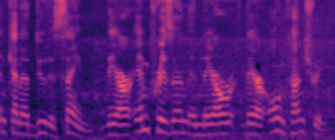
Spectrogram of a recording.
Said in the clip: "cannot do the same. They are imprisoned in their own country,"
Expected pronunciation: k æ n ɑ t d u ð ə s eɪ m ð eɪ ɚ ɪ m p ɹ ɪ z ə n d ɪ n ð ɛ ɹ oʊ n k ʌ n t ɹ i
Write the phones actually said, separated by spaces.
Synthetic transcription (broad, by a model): k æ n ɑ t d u ð ə s eɪ m ð eɪ ɚ ɪ m p ɹ ɪ z ə n d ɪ n ð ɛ ɹ oʊ n k ʌ n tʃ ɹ i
